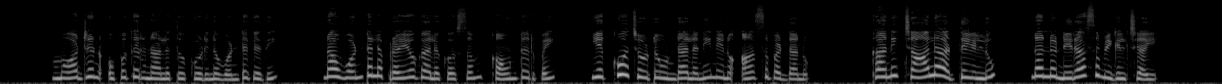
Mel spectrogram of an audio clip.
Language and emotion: Telugu, sad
